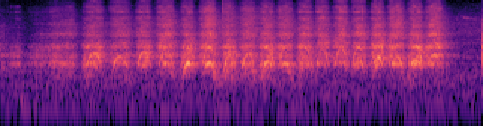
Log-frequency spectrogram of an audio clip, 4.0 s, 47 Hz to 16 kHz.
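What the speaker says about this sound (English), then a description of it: "Now we're going to score it this way with the file." A metal file scrapes across the wooden fretboard of a 1983 Burny Les Paul Custom during a re-fret. Rhythmic, evenly spaced rasping strokes, close and fairly loud, with no talk.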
